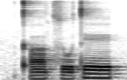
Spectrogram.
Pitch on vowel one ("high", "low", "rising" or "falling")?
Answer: low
